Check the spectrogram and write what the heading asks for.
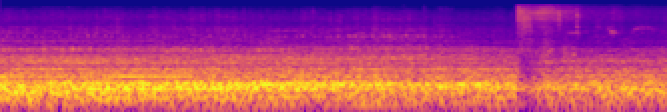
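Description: Train's diesel engine running steadily with a low rumble, broken a little after five seconds in by a sudden short burst of hissing air, like an air-brake release, that dies away within a second.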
